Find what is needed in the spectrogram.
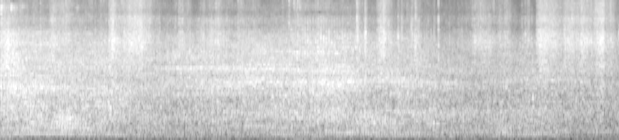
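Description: Steady motor-vehicle noise, a low engine hum under a broad hiss, with the hum dropping away about five and a half seconds in.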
